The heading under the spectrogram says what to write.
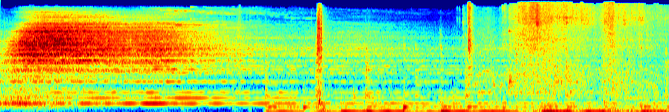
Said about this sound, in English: With the truck in four-wheel drive, I spun the wheels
